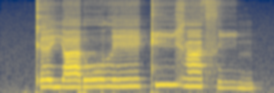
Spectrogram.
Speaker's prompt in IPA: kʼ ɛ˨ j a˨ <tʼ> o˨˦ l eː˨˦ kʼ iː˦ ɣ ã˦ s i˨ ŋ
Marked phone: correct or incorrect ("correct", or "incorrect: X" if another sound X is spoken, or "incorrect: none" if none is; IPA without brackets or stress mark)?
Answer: incorrect: ɾ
